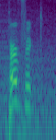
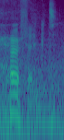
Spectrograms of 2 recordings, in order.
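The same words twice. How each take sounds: First: It is said in a booming fighting-game announcer voice. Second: It is said in an ordinary speaking voice. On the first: "I could sound like an old video game, like an old fighting game" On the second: "One could even say perfect"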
